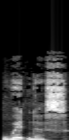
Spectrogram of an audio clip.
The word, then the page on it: witness: American English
